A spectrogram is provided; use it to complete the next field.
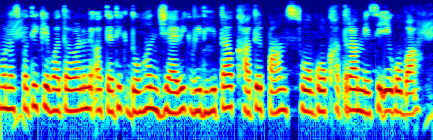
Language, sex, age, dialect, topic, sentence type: Bhojpuri, female, 18-24, Southern / Standard, agriculture, statement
